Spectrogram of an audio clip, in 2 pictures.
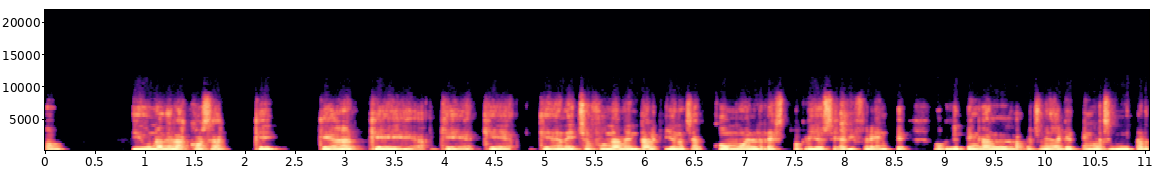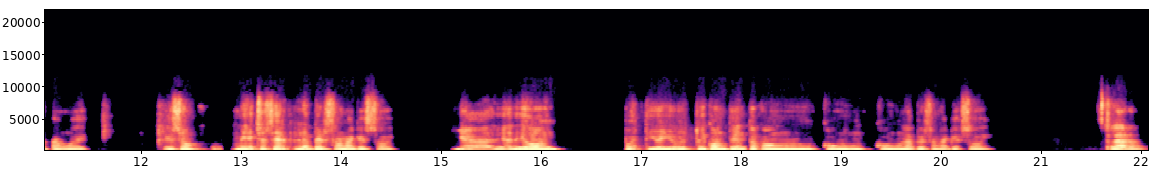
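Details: Adult Spanish-speaking man who stutters, with a constant struggle since childhood to hide it: stuttering.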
